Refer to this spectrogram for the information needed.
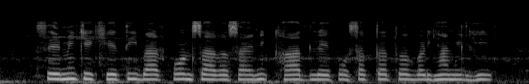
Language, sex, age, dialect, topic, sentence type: Chhattisgarhi, female, 18-24, Northern/Bhandar, agriculture, question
